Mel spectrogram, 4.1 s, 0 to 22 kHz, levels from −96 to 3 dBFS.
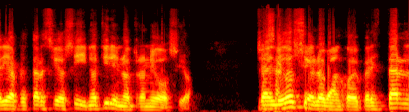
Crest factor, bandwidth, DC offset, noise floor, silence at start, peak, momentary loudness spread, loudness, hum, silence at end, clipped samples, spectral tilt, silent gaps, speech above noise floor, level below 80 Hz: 12 dB; 15.5 kHz; under 0.1%; -76 dBFS; 0 s; -12 dBFS; 6 LU; -22 LUFS; none; 0 s; under 0.1%; -5 dB/octave; none; 54 dB; -60 dBFS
